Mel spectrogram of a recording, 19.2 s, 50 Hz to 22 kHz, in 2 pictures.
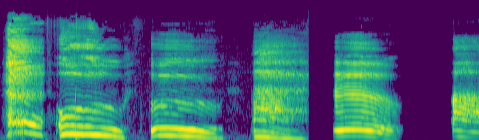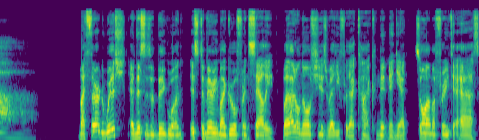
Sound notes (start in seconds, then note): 0.0 speaking; 7.8 in pain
